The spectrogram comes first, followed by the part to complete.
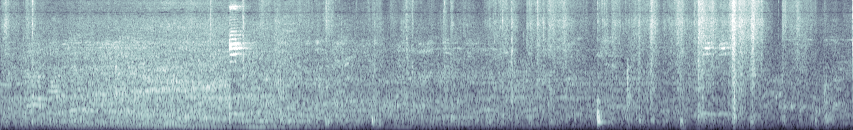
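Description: Busy background of indistinct voices and general market noise, with a short high-pitched toot about three seconds in and a few sharp clicks or knocks in the second half.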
